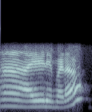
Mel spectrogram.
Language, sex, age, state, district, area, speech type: Kannada, female, 30-45, Karnataka, Kolar, urban, conversation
